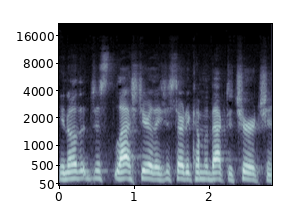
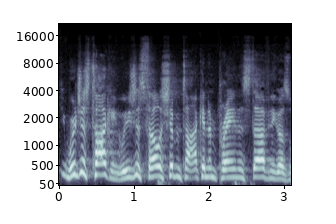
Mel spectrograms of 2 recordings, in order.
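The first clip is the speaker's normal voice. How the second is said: ordinary talk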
